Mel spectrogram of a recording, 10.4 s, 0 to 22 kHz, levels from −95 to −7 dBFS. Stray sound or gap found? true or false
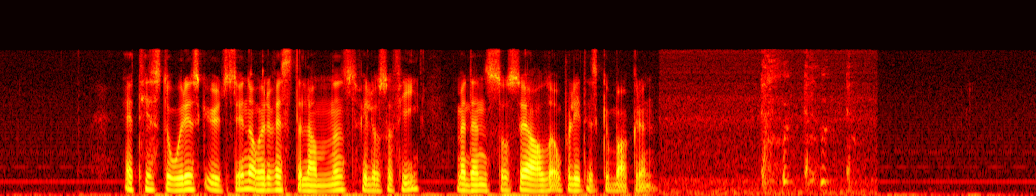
true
